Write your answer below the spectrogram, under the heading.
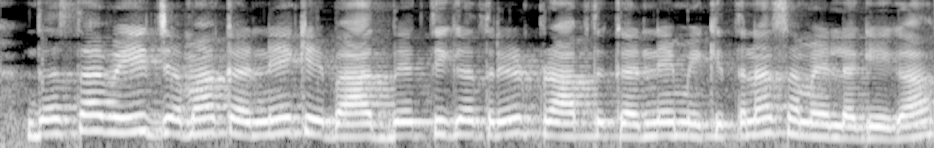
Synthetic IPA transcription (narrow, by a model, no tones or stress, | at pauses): d̪ɐst̪aʋiːt̪d͡ʒɐmakɐɾnekebaːd̪ʋjɐk̚t̪ɪɡət̪ɾeːɽpɾaːpt̪kɐɾnemẽkɪt̪nasɐməjlɐɡeːɡaː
